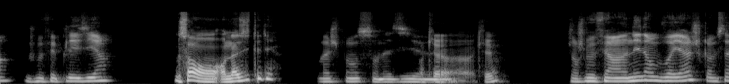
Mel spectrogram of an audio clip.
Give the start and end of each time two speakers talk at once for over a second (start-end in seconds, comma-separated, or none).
none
